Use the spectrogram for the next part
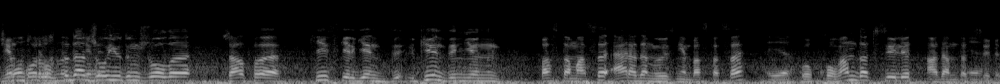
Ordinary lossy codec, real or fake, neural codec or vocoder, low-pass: Opus, 24 kbps; real; none; 7.2 kHz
